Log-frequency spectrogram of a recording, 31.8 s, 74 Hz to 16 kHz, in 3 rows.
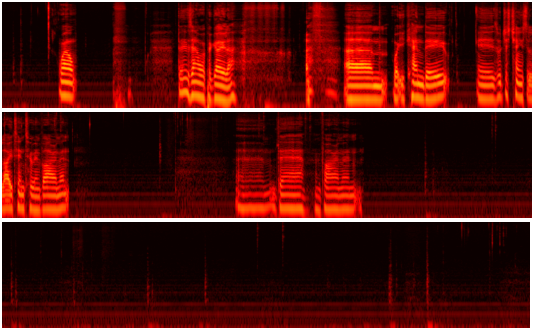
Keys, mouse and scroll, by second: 3.4 middle click, 5.3 shift+middle click, 6.3 click, 10.3 click, 11.6 click, 15.6 click, 20.6 click, 21.9 middle click, 22.7-23.4 scroll down 2, 26.2 click, 27.6-29.2 scroll up 4, 29.2-29.9 scroll up 1, 29.9 middle click.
